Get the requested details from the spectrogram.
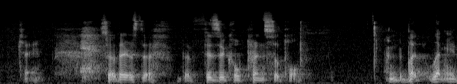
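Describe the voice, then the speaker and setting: A man's speech moves at a fairly quick pace while noticeable background noise carries on behind it. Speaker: research scientist. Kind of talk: lecture. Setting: seminar room with audience. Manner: fast.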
